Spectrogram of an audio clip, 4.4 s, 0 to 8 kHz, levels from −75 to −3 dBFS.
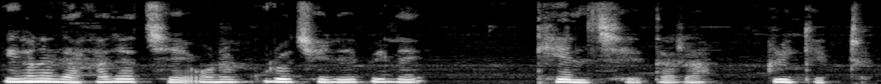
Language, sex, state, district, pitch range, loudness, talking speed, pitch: Bengali, female, West Bengal, Cooch Behar, 225-255 Hz, -15 LUFS, 120 wpm, 235 Hz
